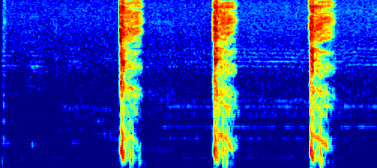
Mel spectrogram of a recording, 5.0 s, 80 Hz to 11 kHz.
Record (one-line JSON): {"three_cough_length": "5.0 s", "three_cough_amplitude": 9180, "three_cough_signal_mean_std_ratio": 0.24, "survey_phase": "beta (2021-08-13 to 2022-03-07)", "age": "45-64", "gender": "Female", "wearing_mask": "No", "symptom_none": true, "smoker_status": "Never smoked", "respiratory_condition_asthma": false, "respiratory_condition_other": false, "recruitment_source": "REACT", "submission_delay": "1 day", "covid_test_result": "Negative", "covid_test_method": "RT-qPCR", "influenza_a_test_result": "Negative", "influenza_b_test_result": "Negative"}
